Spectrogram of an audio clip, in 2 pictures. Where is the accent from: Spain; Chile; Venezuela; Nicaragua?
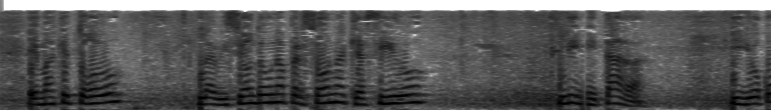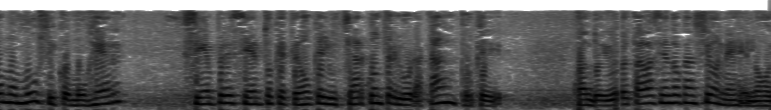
Nicaragua; born there; si nací en Nicaragua, es porque aquí necesitamos un cambio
